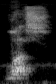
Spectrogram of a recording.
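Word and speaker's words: loess: It's pronounced lus. Wasn't there a company that made, I think mostly women type products, really nice stuff, smelled good and all that kind of stuff. It was called Lus, L-U-S-S. It's pronounced the same way as that.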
